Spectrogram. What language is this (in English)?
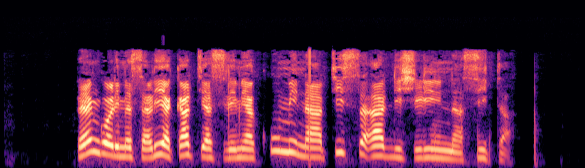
Swahili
